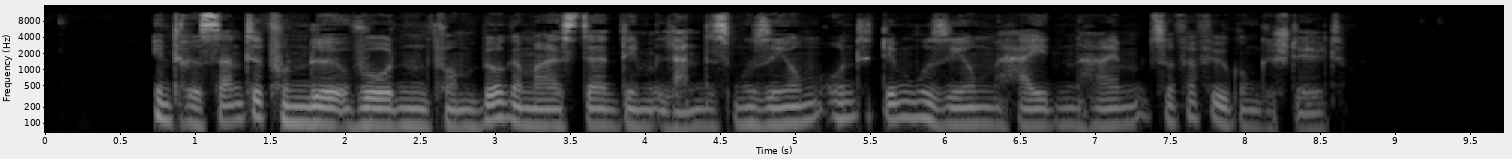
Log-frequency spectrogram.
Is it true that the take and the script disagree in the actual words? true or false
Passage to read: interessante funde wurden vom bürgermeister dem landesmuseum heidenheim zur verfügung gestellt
true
